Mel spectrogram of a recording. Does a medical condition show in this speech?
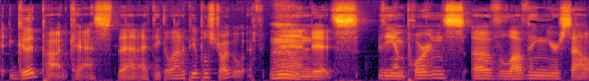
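No.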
